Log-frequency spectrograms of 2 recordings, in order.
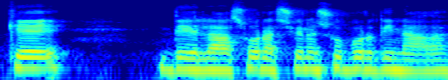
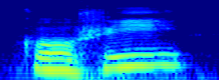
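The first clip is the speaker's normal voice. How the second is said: Corrígeme broken after a drawn-out, stressed RRÍ; syllable-by-syllable stress; 5 dB quieter, much slower than usual. Shown as a demonstration. Tutor sounding out the verb for a learner, syllable by syllable. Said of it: "Tiene la fuerza de la pronunciación en la antepenúltima".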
